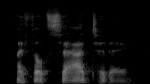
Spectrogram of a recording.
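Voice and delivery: plain

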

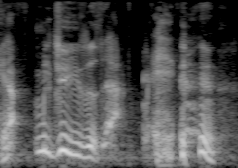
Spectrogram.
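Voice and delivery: very slow, high, drawn-out, desperate crying out. Speaker acting out people calling on jesus, mock desperate calling out. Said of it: "Going to be here saying".

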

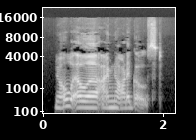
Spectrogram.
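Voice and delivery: ordinary delivery, nothing marked

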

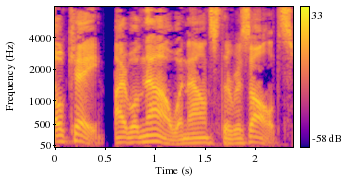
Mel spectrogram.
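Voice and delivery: ordinary delivery, nothing marked

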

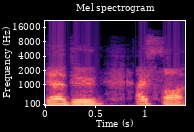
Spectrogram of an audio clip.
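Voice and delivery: booming, very deep, loud bro voice, pushed down. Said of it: "now your voice is that deep".

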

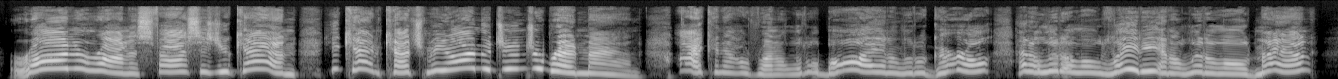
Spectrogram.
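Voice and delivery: very high, very loud bragging, taunting shout. A storyteller voicing the runaway Gingerbread Man, shouting as the Gingerbread Man.

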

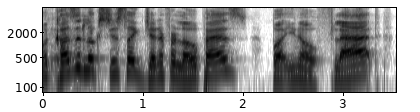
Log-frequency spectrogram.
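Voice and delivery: bad put-on Indian accent. Speaker trying out fifteen minutes of indian humor, bad indian accent. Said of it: "What fucking accent is that?".

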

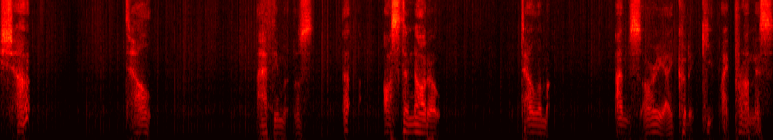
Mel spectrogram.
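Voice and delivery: hushed, very quiet, soft-spoken voice. After an explosion, a character turns to a companion, quiet voice. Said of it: "he just says with a quiet voice".

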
